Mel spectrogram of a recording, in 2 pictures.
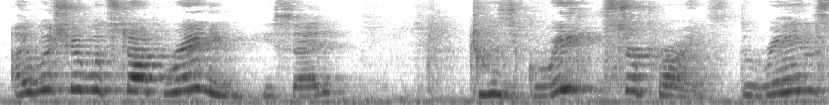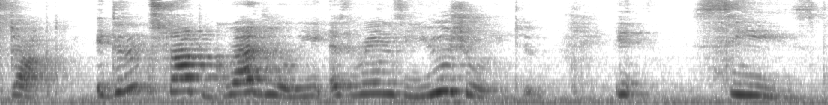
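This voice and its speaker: Child storybook reader, very high voice, careful delivery, recorded in an echoey room. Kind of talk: storybook read-aloud. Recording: echoey room, faint background noise.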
